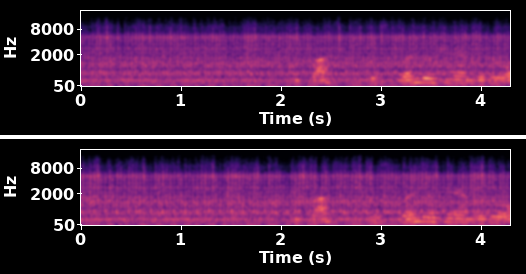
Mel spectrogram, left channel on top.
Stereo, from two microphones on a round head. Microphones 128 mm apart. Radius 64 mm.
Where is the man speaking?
5° left (ahead or behind), 1.4 m.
